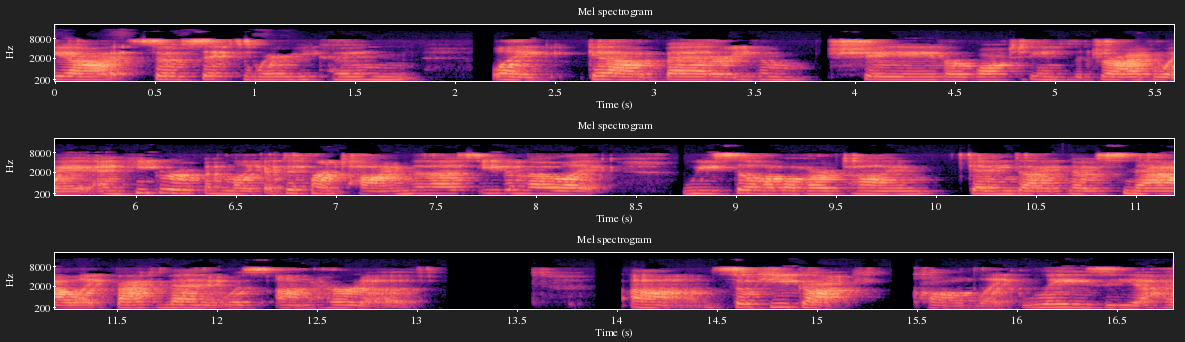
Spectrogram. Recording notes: Our Skype call was internet cursed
